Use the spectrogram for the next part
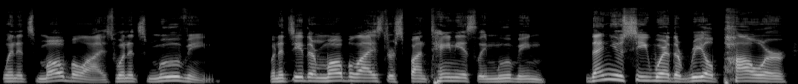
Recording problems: none

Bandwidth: 14.5 kHz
